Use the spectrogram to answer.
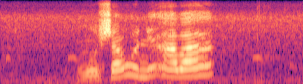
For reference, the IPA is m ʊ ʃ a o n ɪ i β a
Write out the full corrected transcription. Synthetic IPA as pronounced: m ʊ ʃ a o n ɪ a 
